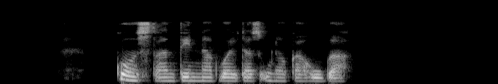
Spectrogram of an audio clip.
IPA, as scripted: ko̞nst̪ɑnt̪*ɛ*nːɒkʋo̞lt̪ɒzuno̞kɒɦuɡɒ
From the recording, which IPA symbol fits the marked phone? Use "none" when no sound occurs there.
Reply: i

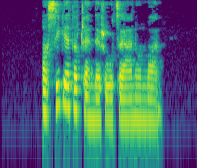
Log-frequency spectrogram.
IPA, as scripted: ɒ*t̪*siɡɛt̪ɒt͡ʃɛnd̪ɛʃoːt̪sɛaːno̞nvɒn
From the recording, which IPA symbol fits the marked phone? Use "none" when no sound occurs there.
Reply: none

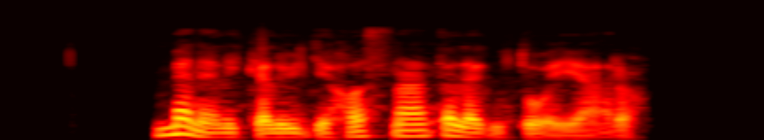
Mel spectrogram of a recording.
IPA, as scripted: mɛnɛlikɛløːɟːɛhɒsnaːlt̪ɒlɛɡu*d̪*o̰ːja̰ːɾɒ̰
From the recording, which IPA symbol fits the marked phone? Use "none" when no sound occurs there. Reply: t̪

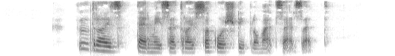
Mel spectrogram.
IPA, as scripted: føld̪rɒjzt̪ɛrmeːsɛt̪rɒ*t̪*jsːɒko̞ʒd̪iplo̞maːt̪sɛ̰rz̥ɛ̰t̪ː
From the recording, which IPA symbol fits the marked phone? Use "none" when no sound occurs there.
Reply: none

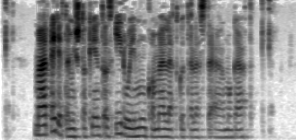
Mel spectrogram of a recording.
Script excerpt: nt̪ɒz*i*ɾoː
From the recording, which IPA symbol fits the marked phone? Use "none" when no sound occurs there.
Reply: iː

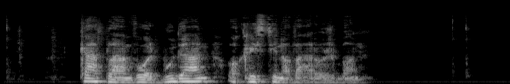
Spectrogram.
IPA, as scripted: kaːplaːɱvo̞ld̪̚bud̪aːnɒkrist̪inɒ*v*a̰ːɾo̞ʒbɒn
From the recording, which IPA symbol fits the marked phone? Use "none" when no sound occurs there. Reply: v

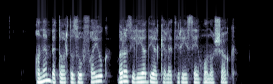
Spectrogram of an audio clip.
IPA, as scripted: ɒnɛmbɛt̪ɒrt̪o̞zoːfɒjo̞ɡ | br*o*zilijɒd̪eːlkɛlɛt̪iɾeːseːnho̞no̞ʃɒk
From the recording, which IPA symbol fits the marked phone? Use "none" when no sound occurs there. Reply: ɒ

